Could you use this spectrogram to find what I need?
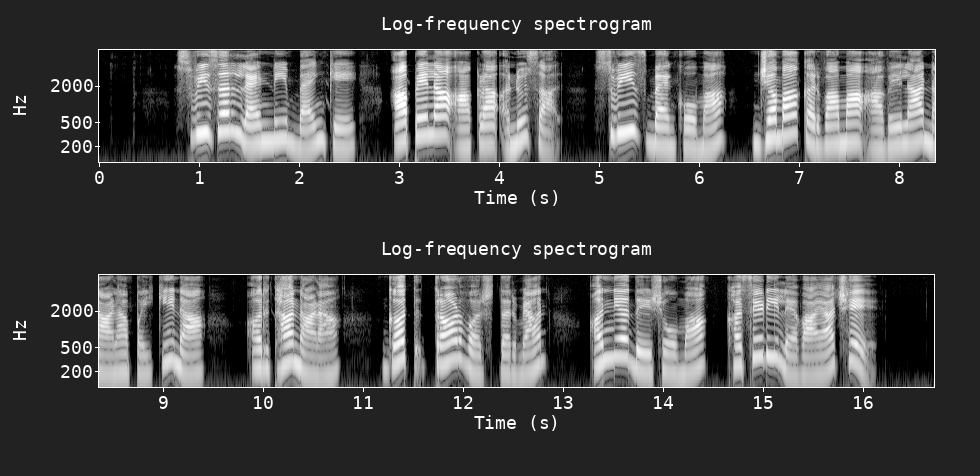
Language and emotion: Gujarati, neutral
